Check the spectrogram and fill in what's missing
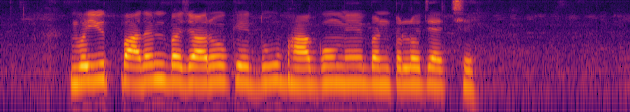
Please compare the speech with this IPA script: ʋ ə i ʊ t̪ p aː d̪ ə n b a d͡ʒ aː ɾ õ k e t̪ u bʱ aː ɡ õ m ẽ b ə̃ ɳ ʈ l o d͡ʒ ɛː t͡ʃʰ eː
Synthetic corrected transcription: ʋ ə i ʊ t̪ p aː d̪ ə n b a d͡ʒ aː ɾ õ k e d̪ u bʱ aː ɡ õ m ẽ b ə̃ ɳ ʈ l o d͡ʒ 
